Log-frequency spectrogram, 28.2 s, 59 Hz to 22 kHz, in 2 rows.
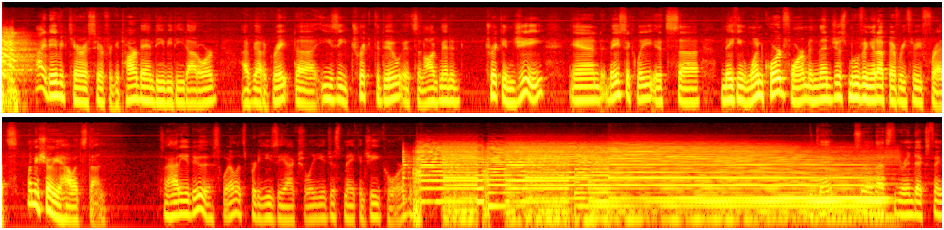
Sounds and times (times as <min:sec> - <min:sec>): Speech: 0:00.5 - 0:15.7, 0:16.5 - 0:20.2, 0:26.2 - 0:28.2.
